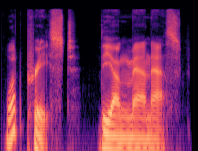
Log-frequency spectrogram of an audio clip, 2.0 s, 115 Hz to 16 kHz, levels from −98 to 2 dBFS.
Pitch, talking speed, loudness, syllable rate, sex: 105 Hz, 180 wpm, -17 LUFS, 4.4 syllables/s, male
